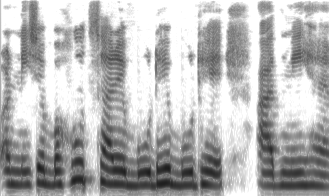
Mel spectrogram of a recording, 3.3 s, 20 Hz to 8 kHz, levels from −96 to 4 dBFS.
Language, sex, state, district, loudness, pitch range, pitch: Hindi, female, Bihar, Sitamarhi, -16 LUFS, 190-215 Hz, 200 Hz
